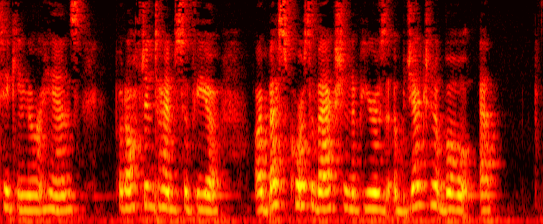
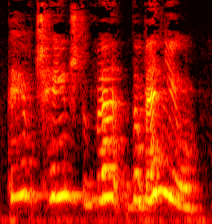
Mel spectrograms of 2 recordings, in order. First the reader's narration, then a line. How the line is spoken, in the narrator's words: Sophia exclaimed out of breath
